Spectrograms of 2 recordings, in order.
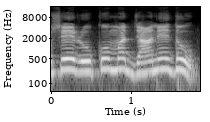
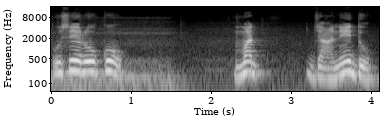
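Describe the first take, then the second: First: The pause comes right after 'mat'. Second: The pause comes right after 'roko'. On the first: The person should be allowed to go. "जाने दो मतलब उसे आज्ञा दे रहा है" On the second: The person should be stopped. "रोकने की बात है"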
